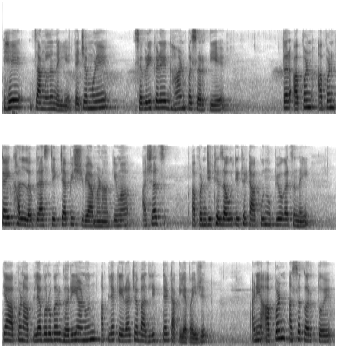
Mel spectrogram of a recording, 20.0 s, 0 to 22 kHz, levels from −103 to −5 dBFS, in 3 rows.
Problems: constant background noise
